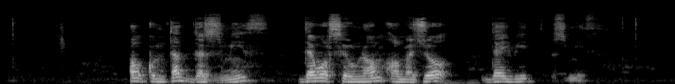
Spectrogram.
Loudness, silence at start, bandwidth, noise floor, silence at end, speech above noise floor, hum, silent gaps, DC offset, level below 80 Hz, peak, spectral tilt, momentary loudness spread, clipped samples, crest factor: -26 LUFS; 1.3 s; 11.5 kHz; -65 dBFS; 0.85 s; 39 dB; none; none; under 0.1%; -60 dBFS; -6 dBFS; -4.5 dB/octave; 16 LU; under 0.1%; 20 dB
